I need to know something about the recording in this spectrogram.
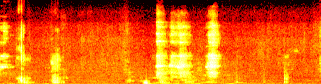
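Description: A man chews food noisily close up.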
